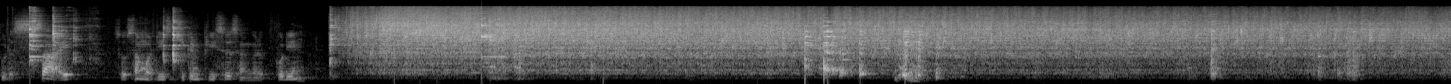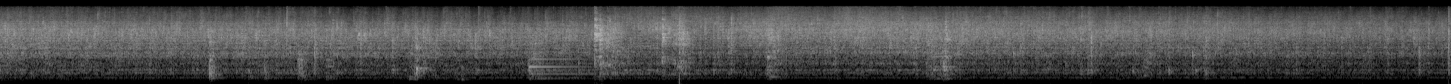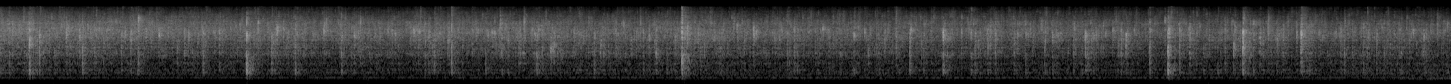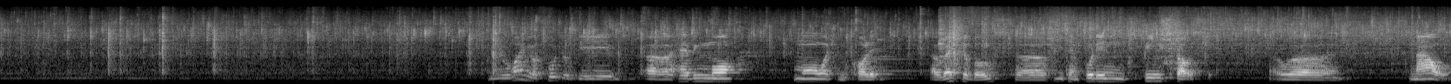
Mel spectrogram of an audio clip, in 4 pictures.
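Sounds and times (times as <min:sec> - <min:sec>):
chicken sizzling in oil: 0:03.3 - 0:58.0
metal spatula scraping wok: 0:08.0 - 0:09.5, 0:19.8 - 0:22.4, 0:23.6 - 0:24.4, 0:52.2 - 0:55.6.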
